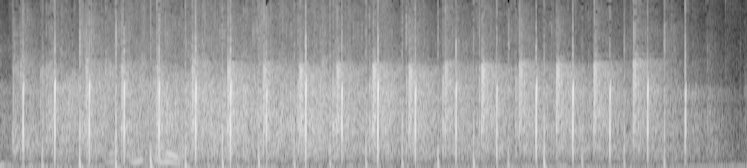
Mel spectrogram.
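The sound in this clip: Clapping welcomes a speaker to the stage. Sharp, evenly spaced claps run in a steady rhythm from start to finish and thin out toward the end.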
